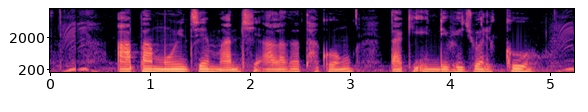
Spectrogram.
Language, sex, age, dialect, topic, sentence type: Bengali, male, 18-24, Rajbangshi, banking, statement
